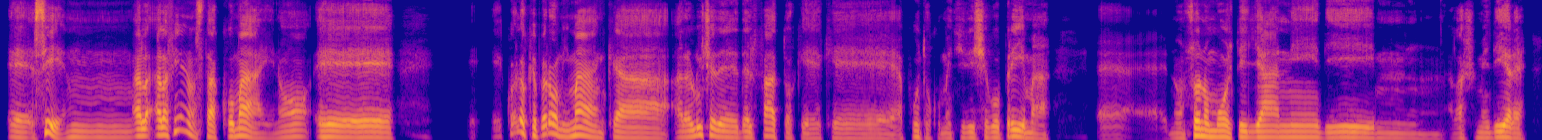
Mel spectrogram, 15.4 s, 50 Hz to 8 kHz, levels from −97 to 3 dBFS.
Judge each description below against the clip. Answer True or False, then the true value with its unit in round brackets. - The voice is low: True (115 Hz)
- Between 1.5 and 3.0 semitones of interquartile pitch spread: False (3.4 semitones)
